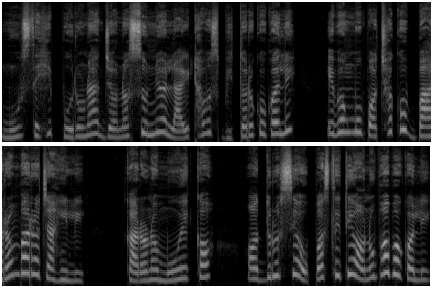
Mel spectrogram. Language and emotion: Odia, fearful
